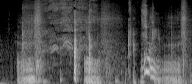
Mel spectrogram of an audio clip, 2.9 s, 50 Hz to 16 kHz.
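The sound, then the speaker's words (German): A person imitates a dog, counting down from 10 to 0 in barks like a New Year's Eve countdown, producing a quick series of gruff, growling barks with one sharp yap in the middle, fairly loud, with no other sounds behind. “können Sie eigentlich bellend von 10 runterzählen? Also wie so ein klassischer Silvester-Countdown.”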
